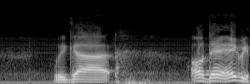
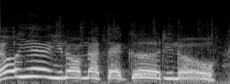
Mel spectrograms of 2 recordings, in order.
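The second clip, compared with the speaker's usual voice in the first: higher, lighter mock self-deprecation; lightly voiced self-mocking shrug; mock humble; 12 semitones higher than usual. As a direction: breezily play it down.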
